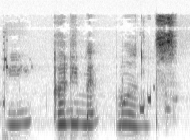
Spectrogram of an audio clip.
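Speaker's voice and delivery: put-on high, soft, slow girlish murmur; timid girl voice. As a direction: confess it quietly. Shy girl character voice.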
